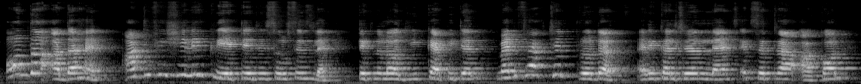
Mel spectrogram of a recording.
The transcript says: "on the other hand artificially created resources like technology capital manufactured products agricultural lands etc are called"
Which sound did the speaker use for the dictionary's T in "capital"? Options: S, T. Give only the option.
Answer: T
